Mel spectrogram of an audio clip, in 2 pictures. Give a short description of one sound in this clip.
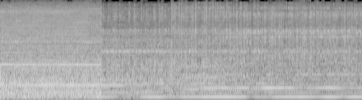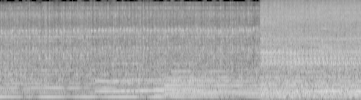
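A drill press whirs as it bores into wood.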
